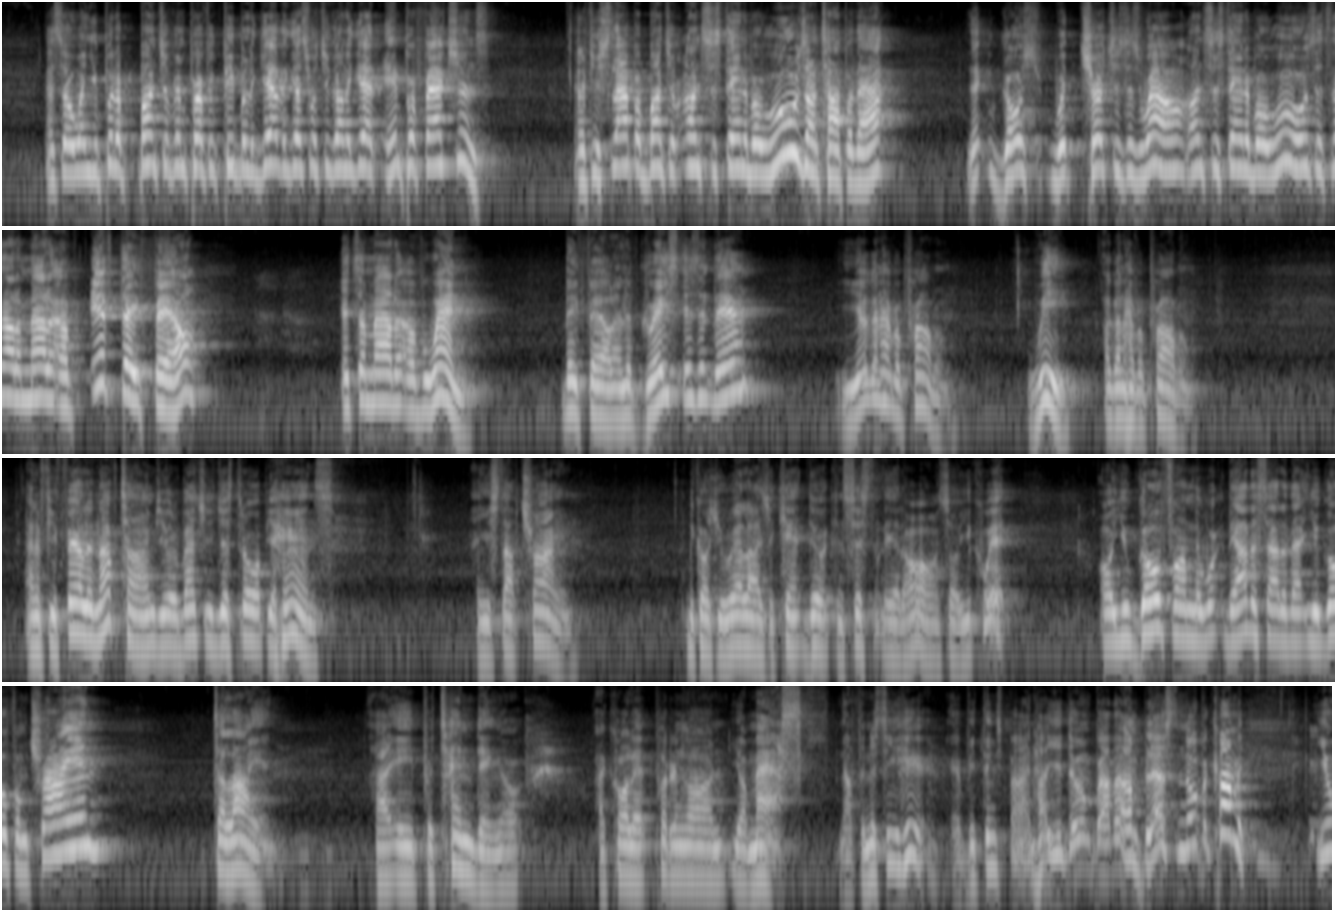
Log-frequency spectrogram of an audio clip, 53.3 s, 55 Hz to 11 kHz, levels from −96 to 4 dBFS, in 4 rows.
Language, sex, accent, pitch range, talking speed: English, male, American, 145-225 Hz, 160 wpm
